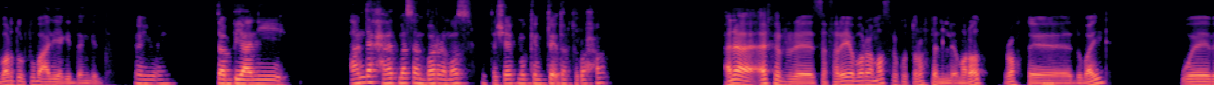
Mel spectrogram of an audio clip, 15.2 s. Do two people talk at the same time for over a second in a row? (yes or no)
no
